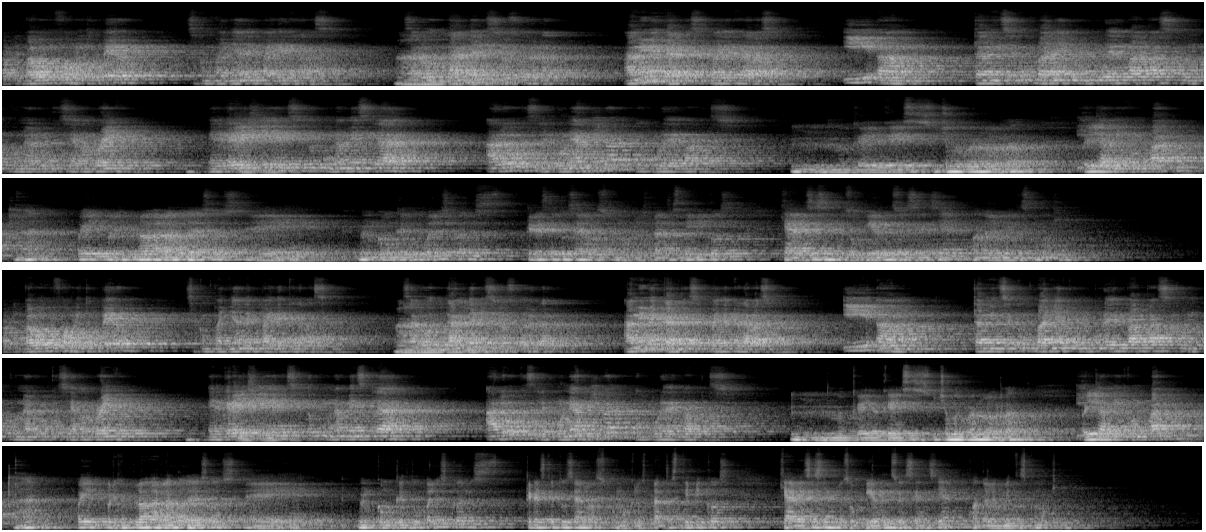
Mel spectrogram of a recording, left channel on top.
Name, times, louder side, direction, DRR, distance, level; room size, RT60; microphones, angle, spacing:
voice 1, 0.2-1.3 1.9-3.3 4.0-5.5 6.2-7.8 8.4-9.1 9.7-13.3 14.1-16.0 16.9-19.3 22.8-23.7 26.8-27.0, right 1 dB, 40° right, -6 dB, 0.7 m, -20 dB
voice 2, 3.9-4.9 14.3-14.7 19.9-23.1 24.1-24.4 24.8-27.2 27.6-28.9 29.3-34.6, right 2 dB, 80° right, -2 dB, 0.5 m, -21 dB
4.2 x 2.6 x 2.6 m, 2.5 s
head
